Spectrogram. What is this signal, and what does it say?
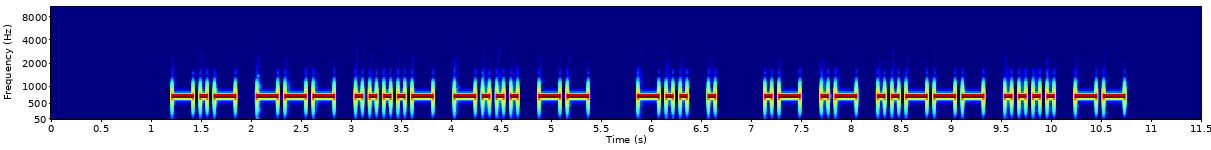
Morse code, heard as a keyed tone, about 17 wpm, 700 Hz. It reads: KO4BM DE AA2HM
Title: USA Callsign DE Callsign - 5 Characters - 17wpm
